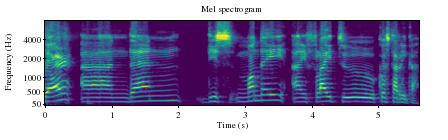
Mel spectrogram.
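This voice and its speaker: A man speaks very slowly with a Spanish accent. His fairly high voice stays fairly even in intonation. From Catalonia, Spain. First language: Spanish or Catalan. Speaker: wine export manager. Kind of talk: interview. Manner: halting, repetitive.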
